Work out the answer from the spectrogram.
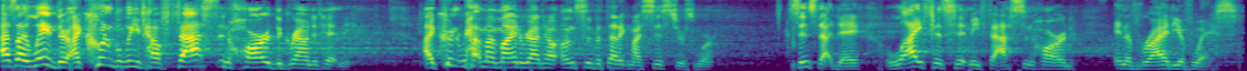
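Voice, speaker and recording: A young man delivers a motivational talk in the manner of an animated storyteller. His voice sits a little higher than most men's, and he moves between loud, excited bursts and hushed, serious stretches. A faint hum of noise sits behind him. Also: normal speed. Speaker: youth organization speaker. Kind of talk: motivational speech with personal story.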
